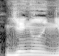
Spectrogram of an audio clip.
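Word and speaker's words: Yuengling: Yingling, yeah.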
